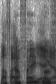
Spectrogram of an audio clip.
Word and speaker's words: Laufey: Yeah, how do we pronounce that? Laufey. Laufey. It's Lao. Laufey.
